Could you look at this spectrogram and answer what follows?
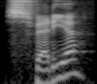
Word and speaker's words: Sverige: I don't know if they use G's over there, though I do know that they spell their country Sverige, and it's pronounced Svedia.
